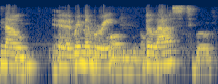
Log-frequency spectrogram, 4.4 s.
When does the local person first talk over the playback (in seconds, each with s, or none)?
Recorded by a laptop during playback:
none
